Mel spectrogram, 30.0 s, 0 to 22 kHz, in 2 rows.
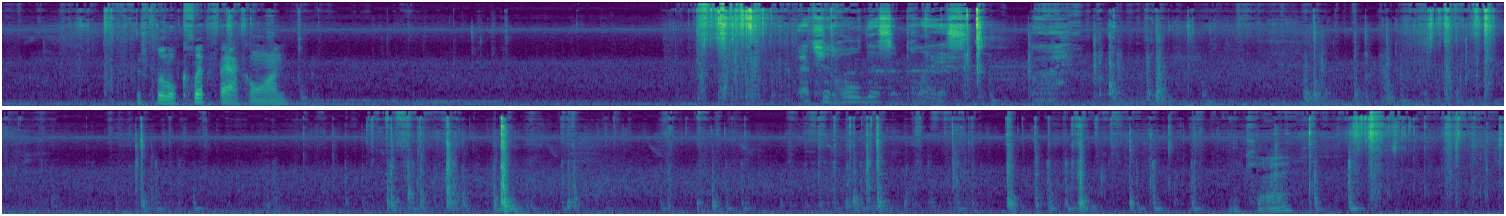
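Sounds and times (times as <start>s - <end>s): clicks and metallic knocks: 9.2s - 12.3s.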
